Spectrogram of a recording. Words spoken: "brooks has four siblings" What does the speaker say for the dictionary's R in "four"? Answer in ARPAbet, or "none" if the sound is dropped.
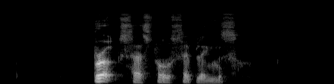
L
